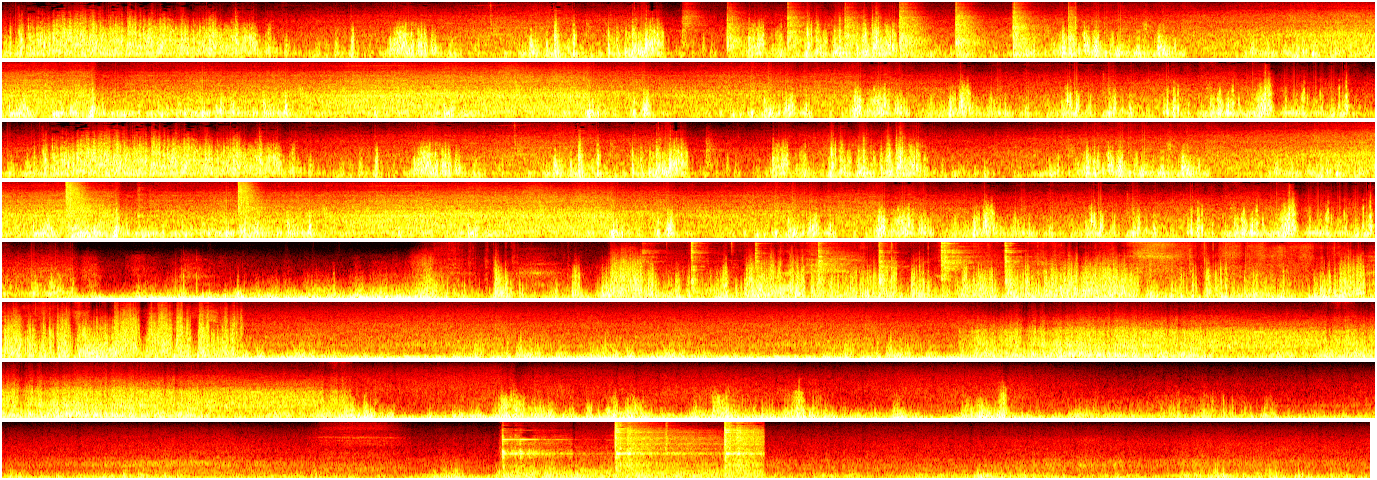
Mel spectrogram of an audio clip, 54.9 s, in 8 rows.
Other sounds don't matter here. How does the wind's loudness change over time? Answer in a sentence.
The loudness of the wind goes down.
